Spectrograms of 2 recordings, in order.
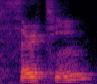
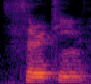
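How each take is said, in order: The two takes are said the same way.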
